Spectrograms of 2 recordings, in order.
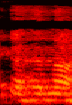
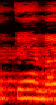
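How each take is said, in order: First: कहना with short open 'a' before the h, 'kah-naa'; correct pronunciation. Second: कहना with an 'e' in the first syllable, 'keh-naa'; as it sounds. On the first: Teacher giving students the right way to say it, correct pronunciation. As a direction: say कहना as 'kah-naa', each vowel clear. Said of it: "आप क्या उच्चारण करोगे". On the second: Teacher showing students what they seem to hear, as it sounds. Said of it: "लेकिन आपको ये सुनाई देता है". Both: Shown as a demonstration.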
